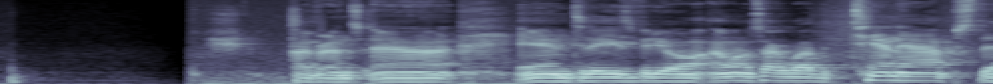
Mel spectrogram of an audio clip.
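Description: A young man talks with animation, close to a microphone.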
